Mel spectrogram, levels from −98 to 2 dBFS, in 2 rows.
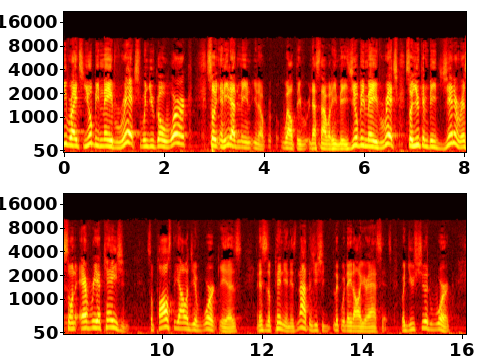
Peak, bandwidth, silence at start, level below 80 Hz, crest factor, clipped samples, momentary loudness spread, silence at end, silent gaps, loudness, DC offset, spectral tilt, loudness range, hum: -2 dBFS; 10.5 kHz; 0 s; -48 dBFS; 18 dB; under 0.1%; 15 LU; 0.35 s; none; -20 LUFS; under 0.1%; -5.5 dB/octave; 9 LU; none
